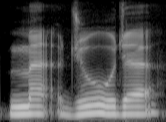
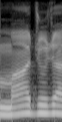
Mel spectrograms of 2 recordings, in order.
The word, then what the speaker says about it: مأجوج: اب یہ اگلی ایگزامپلز آپ یہ دیکھیں نیچے والی لائن میں یأجوج یأجوج مأجوج. اگر میں کہوں ماجوجا تو غلط ہو جائے گا.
